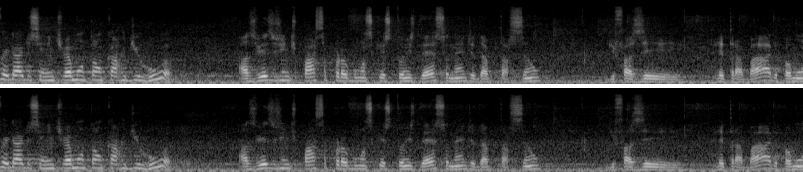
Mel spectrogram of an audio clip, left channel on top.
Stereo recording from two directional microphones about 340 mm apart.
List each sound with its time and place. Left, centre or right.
0.0 s speech: centre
